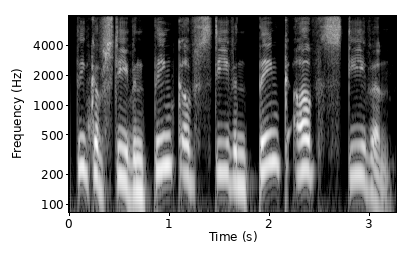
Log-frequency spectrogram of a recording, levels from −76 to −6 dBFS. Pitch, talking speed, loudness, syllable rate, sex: 180 Hz, 165 wpm, -18 LUFS, 3.8 syllables/s, male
